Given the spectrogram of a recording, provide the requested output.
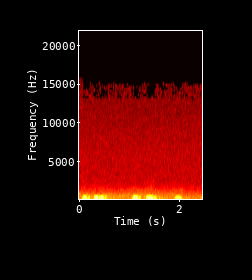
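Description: Great Horned Owl giving five deep, soft hoots in a stuttering rhythm, two quick, a pause, two more, then one, in about two seconds.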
